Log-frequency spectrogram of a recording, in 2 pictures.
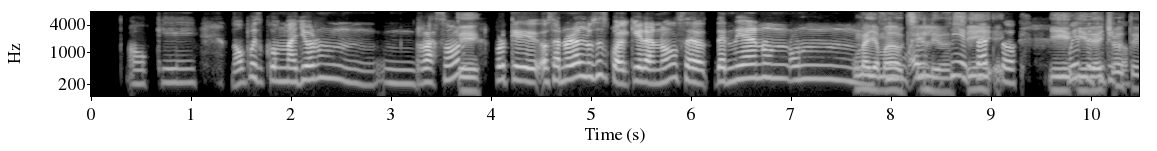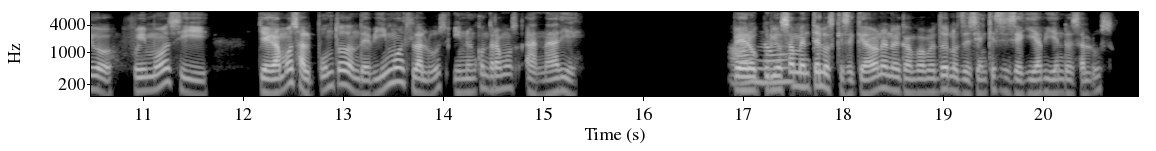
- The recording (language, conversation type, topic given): Spanish, podcast, ¿Alguna vez te llevaste un susto mientras viajabas y qué pasó?
- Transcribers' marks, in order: other background noise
